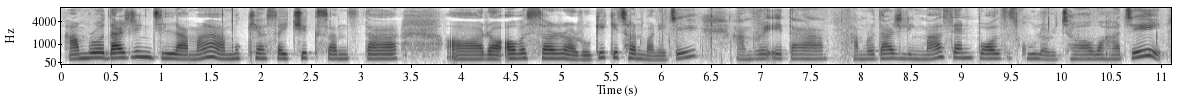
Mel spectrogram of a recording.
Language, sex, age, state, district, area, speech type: Nepali, female, 18-30, West Bengal, Darjeeling, rural, spontaneous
